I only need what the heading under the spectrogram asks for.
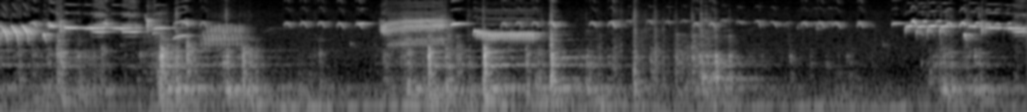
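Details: Nesting canary sings in bursts: warbled trills, a harsh buzzy roll, then evenly spaced short whistled notes, ending in a renewed tumbling trill.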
